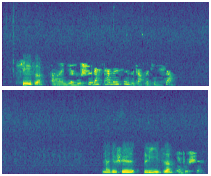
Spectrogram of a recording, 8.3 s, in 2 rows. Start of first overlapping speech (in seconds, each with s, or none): none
